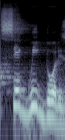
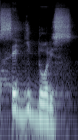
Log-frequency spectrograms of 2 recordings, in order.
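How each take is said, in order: First: The U after the G is clearly pronounced. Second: The U after the G is silent. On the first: The speaker calls it wrong. "eu não falo seguidores" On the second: The speaker calls it right. "eu falo seguidores. Então são duas letras que produzem um som só"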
